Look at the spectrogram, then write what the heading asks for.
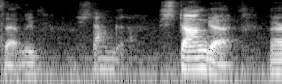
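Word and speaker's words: Stange: How do you pronounce that, Luke? Stanga.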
